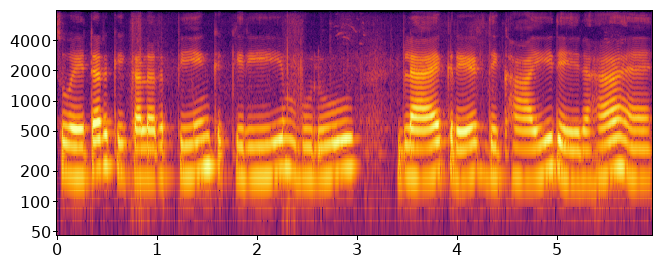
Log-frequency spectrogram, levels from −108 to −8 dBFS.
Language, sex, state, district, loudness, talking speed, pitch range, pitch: Hindi, female, Jharkhand, Ranchi, -17 LUFS, 120 wpm, 175-200 Hz, 180 Hz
